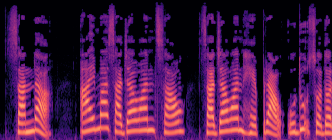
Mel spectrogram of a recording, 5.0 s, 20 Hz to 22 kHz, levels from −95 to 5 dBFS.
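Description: Listening through the speech recording, nothing stood out as a technical fault at any point.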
